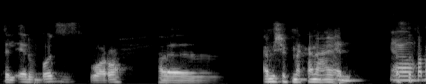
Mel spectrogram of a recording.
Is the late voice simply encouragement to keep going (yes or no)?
yes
